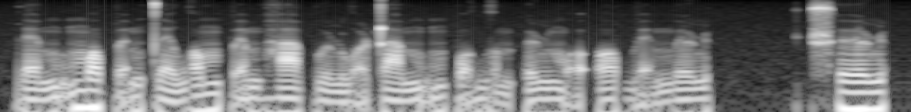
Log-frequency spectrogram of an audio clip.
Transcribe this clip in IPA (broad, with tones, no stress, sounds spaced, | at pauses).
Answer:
ɾ ɛ˩ m ṵ˥ m ɔ˥ p ɛ̰˧ m t̪ ɛ˩ w ɔ˥ m p ɛ̰˧ m ɦ a˧ p u˩ ɳ w ɔ̰˧ ʈ a˧ m ṵ˥ m p ɔ̰˥ ɡʷ a˩ m ʔ ø˥ ɳ m ɔ̰˧ ʔ ɔ˥ b ɛ̰˧ m ø˥ ɳ | ʈ͡ʂʰ ø˥ ɳ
